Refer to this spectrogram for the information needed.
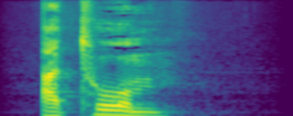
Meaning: atom
- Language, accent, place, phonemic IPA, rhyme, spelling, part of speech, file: German, Germany, Berlin, /aˈtoːm/, -oːm, Atom, noun, De-Atom.ogg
